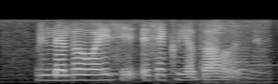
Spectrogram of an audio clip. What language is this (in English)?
English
